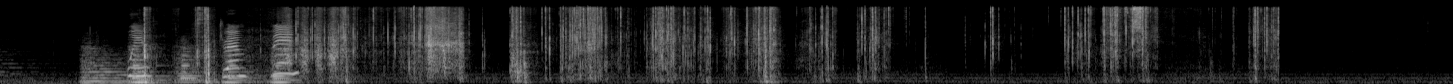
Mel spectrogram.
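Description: A short wavering, voice-like pitched sound, then a long run of irregular crinkling and crackling as a plastic snack sleeve is handled and torn open. The crinkling cuts off abruptly near the end.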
